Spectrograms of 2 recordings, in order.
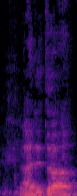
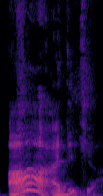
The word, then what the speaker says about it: Aditya: There's a Y after the T. Aditya. Oh, thank you. Sorry. Aditya. But I still pronounce Aditya. You can pronounce the ya also, like it's like a yes or a ya.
